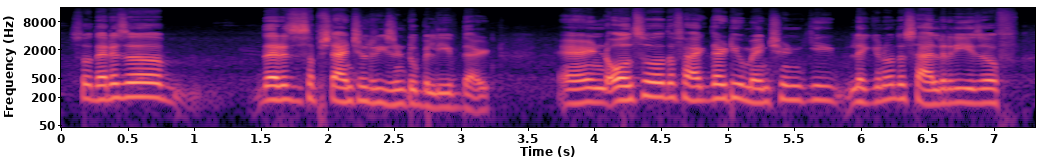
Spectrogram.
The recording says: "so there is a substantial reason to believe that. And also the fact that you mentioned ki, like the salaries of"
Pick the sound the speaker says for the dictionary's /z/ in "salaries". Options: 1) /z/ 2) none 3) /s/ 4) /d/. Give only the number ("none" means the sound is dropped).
1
